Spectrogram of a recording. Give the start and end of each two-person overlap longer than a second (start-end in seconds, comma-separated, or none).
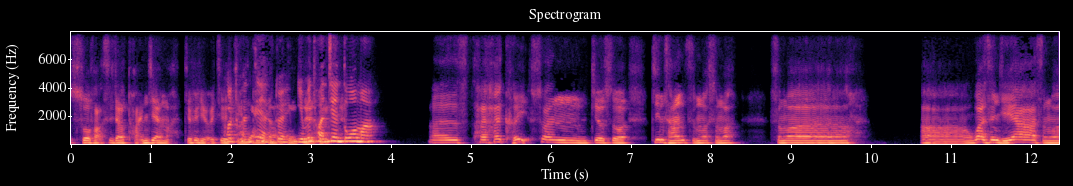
1.9-3.3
